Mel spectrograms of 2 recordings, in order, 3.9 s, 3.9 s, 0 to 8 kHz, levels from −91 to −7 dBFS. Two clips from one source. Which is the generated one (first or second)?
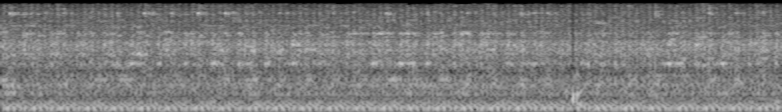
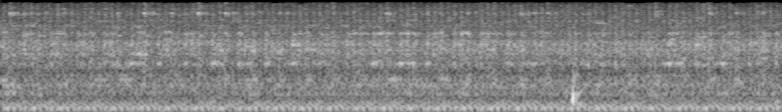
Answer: second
